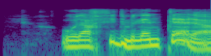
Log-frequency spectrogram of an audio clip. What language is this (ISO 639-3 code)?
kab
